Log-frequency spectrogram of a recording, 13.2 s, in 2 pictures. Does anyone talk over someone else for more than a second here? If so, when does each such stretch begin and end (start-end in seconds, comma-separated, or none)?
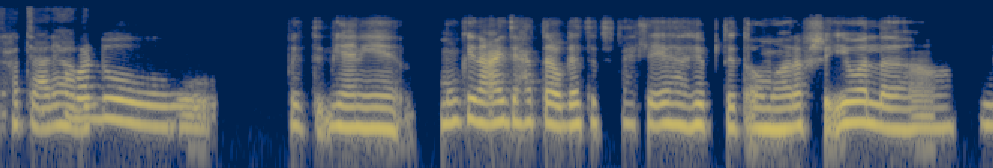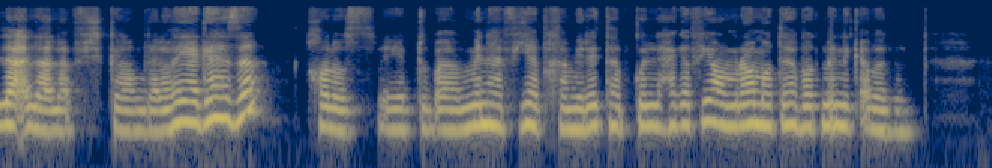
none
